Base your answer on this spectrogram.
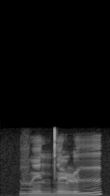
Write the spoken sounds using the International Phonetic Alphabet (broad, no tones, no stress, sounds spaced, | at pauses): v ẽ n d ẽ ɭ ɨ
